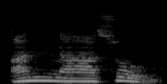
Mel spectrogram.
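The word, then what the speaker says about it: الناس: So you put pronounce noon twice, don't pronounce lam. Annaso.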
